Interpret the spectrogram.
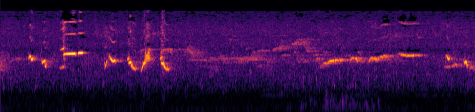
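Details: Master song of a champion contest Oriental magpie-robin: bright whistled slurs and sharp notes early on, then a quieter drawn-out warbling stretch and a few final whistles.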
